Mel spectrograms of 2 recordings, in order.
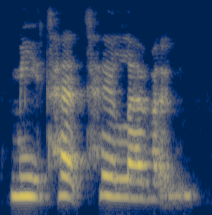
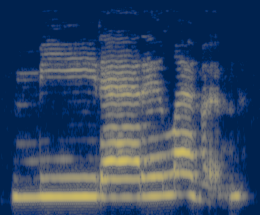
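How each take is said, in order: First: The T is not flapped. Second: The T is a quick flap. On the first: The speaker calls it wrong. "Nor is it" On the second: The speaker calls it right. "It is"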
